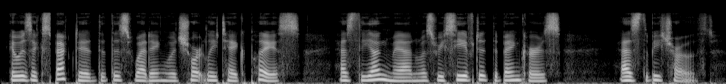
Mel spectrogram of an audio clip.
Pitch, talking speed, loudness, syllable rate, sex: 185 Hz, 180 wpm, -18 LUFS, 5.3 syllables/s, female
